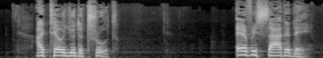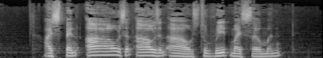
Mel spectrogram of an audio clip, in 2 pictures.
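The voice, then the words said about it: Thai-accented English. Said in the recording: “my accent, because of the way I have to speak English ... all these are not in Thai language. Very difficult pronunciation for me”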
